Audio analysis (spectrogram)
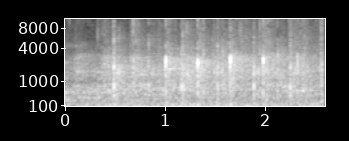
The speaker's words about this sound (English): See, your clapping even helped him get out of his chair.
